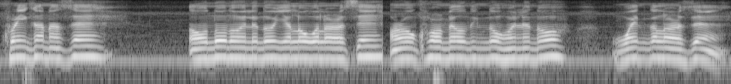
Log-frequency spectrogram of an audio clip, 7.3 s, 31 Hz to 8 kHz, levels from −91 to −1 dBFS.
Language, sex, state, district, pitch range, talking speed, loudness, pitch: Nagamese, male, Nagaland, Dimapur, 160-180 Hz, 145 wpm, -14 LUFS, 170 Hz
